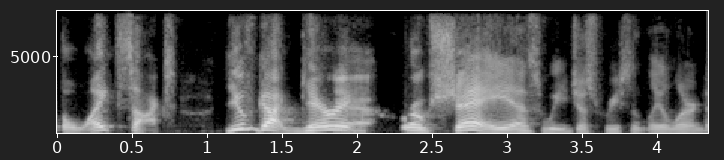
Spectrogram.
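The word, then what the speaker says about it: Garrett Crochet: same thing with the white socks you've got Garett rochet as we just recently learned it's properly pronounced who is a currently a Sai Young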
